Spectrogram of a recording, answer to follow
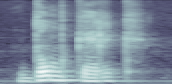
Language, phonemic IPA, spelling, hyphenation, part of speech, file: Dutch, /ˈdɔm.kɛrk/, domkerk, dom‧kerk, noun, Nl-domkerk.ogg
- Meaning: cathedral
